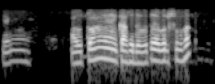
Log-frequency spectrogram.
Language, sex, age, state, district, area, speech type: Odia, male, 18-30, Odisha, Koraput, urban, conversation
